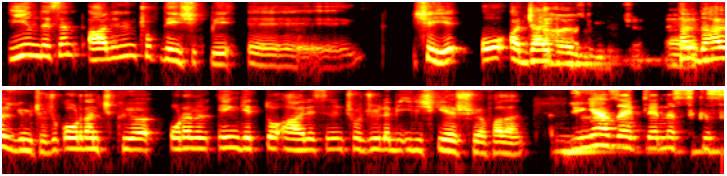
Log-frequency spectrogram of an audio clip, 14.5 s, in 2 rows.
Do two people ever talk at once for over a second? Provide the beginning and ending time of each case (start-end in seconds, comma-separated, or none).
none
